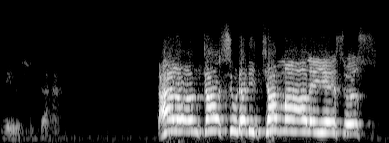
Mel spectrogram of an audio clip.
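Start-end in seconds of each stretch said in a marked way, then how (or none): 1.9-4.7 high, loud shout of a preacher; fervent preaching shout. Acted. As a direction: cry it out to the whole church. Preacher exhorting the women.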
